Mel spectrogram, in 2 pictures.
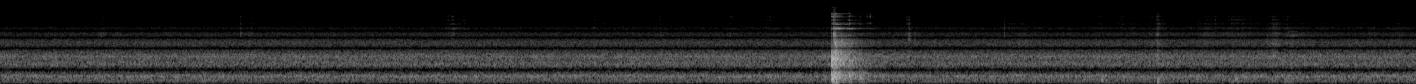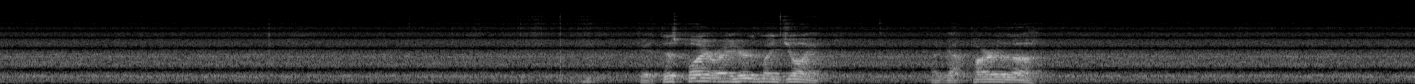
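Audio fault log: throughout, channel delay (comb filtering): one channel arrives late by about 0.7 ms, and the two channels are then summed to mono, so the components they share cancel at evenly spaced frequencies. The first notch sits around 700 Hz, and further notches repeat roughly every 1.4 kHz, near 2 kHz, 3.5 kHz and upward. Those fixed gaps leave the sound hollow and phasey in every part of the clip.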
